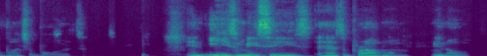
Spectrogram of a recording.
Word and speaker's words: Missi: It's one of them things where Mises rhyme with Reese's. Is that what's going on here? If that's what you like, that's what you into, bro. It's Yves Mises, bro, not Mises.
